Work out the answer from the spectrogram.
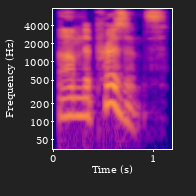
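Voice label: "omnipresence", English, British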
